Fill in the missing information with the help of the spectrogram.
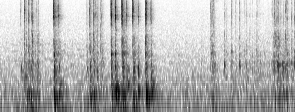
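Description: Both hands type steadily with their fingertips across the keys of a black plastic laptop keyboard. Bright, clicky keystrokes come in short bursts separated by brief pauses, with quick taps that die away almost at once over a low, quiet background.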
